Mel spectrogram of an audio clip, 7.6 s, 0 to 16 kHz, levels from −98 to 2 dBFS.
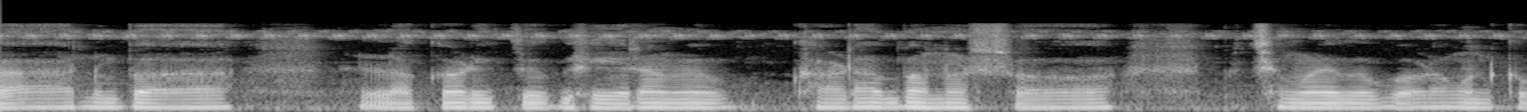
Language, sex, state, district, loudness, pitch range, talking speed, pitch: Bhojpuri, male, Uttar Pradesh, Gorakhpur, -19 LUFS, 105-110 Hz, 100 wpm, 105 Hz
